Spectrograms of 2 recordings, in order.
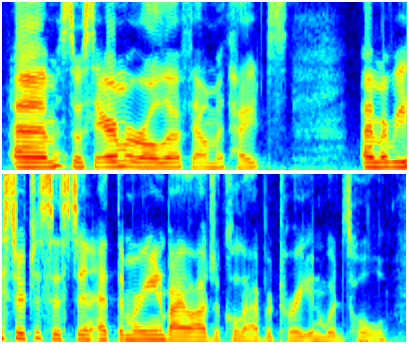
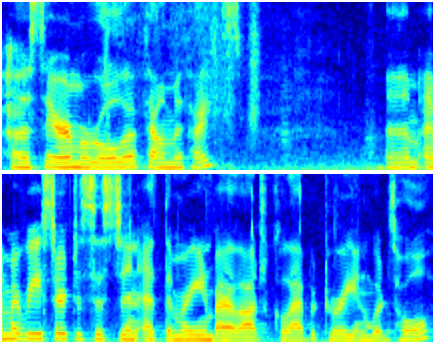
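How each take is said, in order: First: Louder, clearly carrying self-introduction; raised volume, loudest at the start; closer to mic. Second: Soft, quiet self-introduction; too far from mic. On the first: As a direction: restart the introduction at fuller volume. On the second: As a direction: introduce yourself softly, barely carrying. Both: Real, not acted. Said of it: "Sarah, closer to the mic".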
